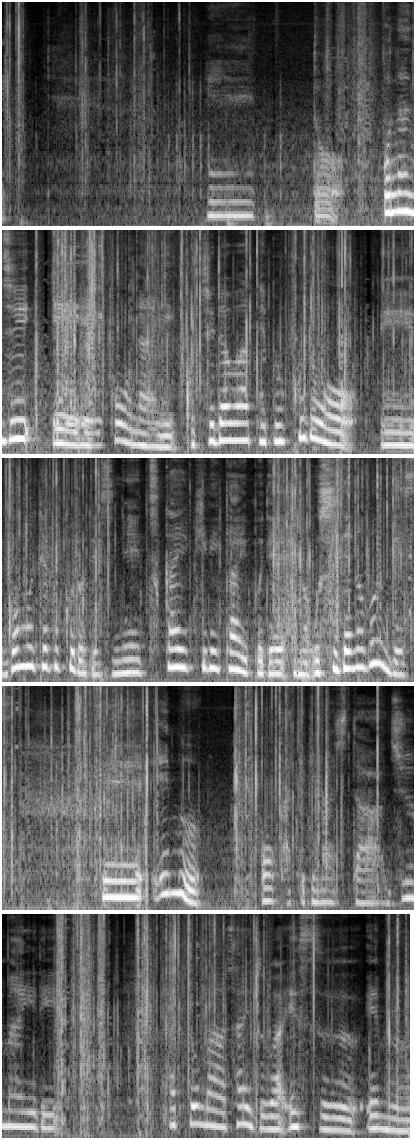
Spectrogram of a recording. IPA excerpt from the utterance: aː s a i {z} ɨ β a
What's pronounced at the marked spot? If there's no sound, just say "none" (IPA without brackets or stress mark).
z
